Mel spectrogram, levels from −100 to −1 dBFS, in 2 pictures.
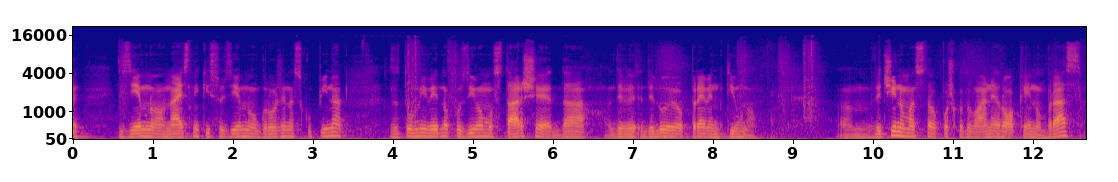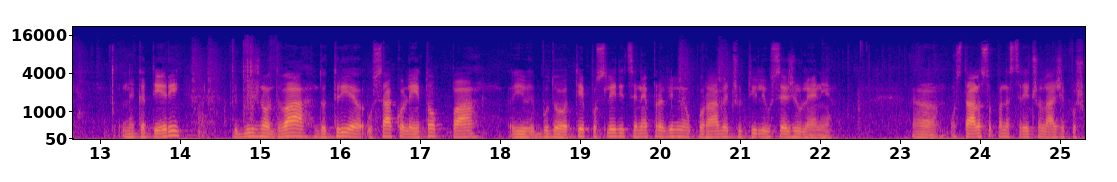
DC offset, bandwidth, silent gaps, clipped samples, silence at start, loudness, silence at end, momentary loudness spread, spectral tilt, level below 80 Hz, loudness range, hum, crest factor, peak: under 0.1%; 15 kHz; none; under 0.1%; 0 s; -37 LUFS; 0 s; 14 LU; -6.5 dB/octave; -56 dBFS; 4 LU; none; 20 dB; -18 dBFS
